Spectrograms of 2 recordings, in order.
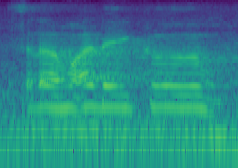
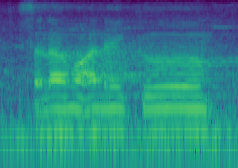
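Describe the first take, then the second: The two takes are said the same way.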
